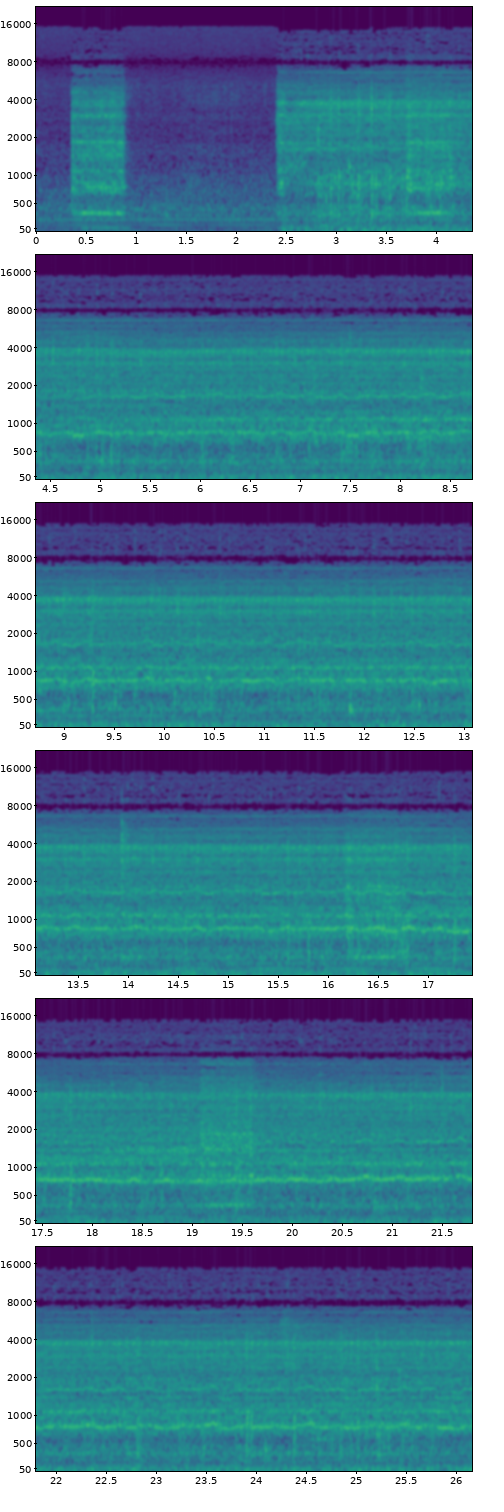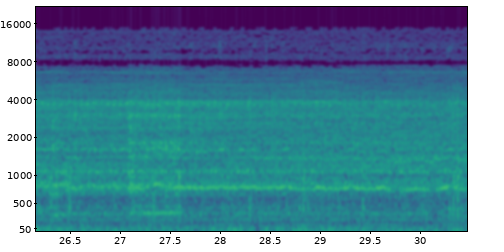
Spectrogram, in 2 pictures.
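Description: Small Lego electric motor and its gearing running steadily, with a whine that sinks slowly in pitch. It starts about two seconds in, after a short burst of the same sound just before.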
